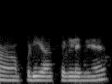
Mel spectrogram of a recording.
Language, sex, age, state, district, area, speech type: Tamil, female, 18-30, Tamil Nadu, Tiruvarur, rural, conversation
